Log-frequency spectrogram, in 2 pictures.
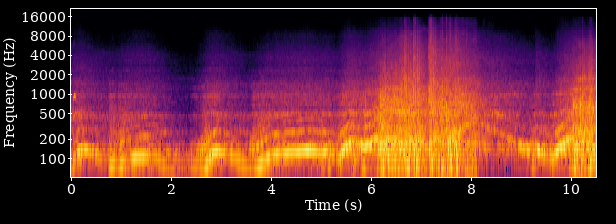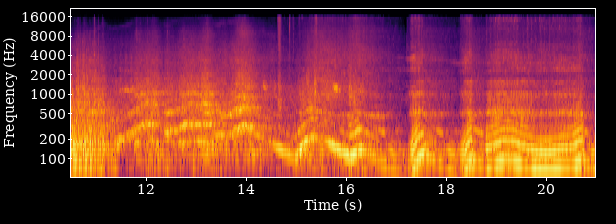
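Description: Porsche 964 911 Turbo's turbocharged flat-six, through a titanium exhaust, revving up and down over and over. For a few seconds about six seconds in it holds a steady note under a rapid crackling stutter, typical of a two-step launch control limiter.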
